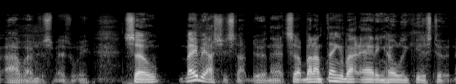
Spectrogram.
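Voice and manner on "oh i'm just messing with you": soft reassurance. Retold or imitated. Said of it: "And then I go".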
